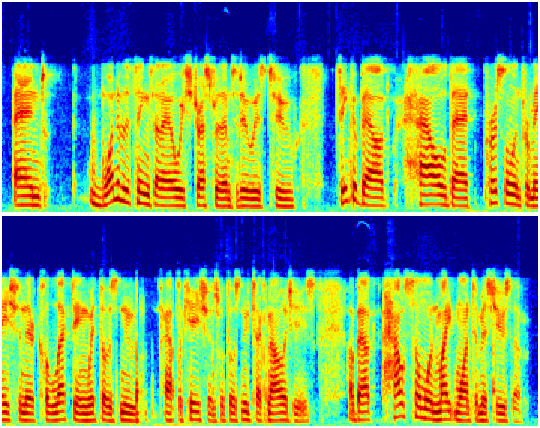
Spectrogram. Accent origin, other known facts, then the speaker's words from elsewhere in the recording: New York City, New York, United States; grew up in New York City. I'm a paranoid New Yorker.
